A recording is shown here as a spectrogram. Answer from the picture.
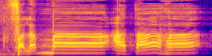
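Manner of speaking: slow, drawn-out Quran chant; Quranic recitation. Acted. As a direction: recite the verse slowly and melodically. Quran verse recited in sermon. (آہستہ، کھینچ کر قرآنی تلاوت)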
